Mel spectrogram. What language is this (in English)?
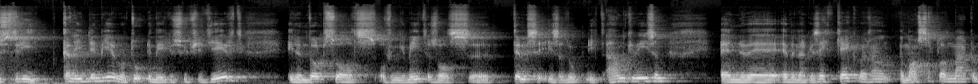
Dutch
